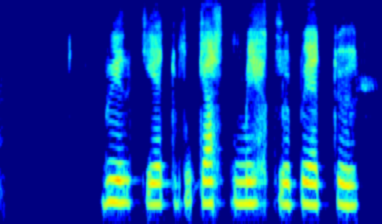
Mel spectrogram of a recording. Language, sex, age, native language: Icelandic, female, 6, Icelandic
